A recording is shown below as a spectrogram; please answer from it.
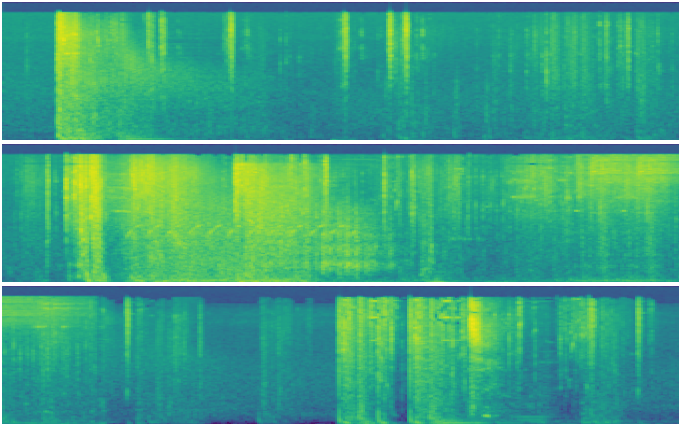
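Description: Gunfire in the video game Fortnite: several sharp bursts of shots, some as single cracks and others as louder sustained clusters, spread unevenly through the stretch with quieter gaps between.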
